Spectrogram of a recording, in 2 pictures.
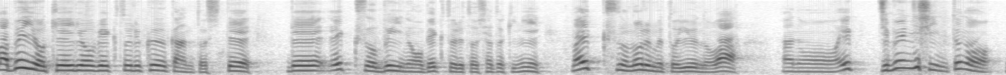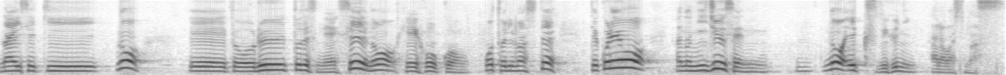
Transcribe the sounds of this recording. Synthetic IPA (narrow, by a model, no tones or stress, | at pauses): mabɯ̟io̞ke̞ːɾʲjo̞ːbe̞kɯ̟̥t̪o̞ɾɯ̟kɯ̟ːkãnt̪o̞ɕi̥t̪e̞ | d̪e̞ːkːɯ̥sɨo̞bɯ̟ino̞be̞kɯ̟̥t̪oɾɯ̟t̪o̞ɕi̥t̪at̪o̞kʲiɲ̟i | mae̞kːɯ̥sɨno̞no̞ɾɯ̟mɯ̟t̪o̞jɯ̟ːno̞βaː | no̞ek | d͡ʑibɯ̟̃ɲ̟d͡ʑiɕĩnt̪o̞no̞naise̞kʲino̞ | eːt̪o̞ɾɯ̟ːt̪o̞d̪e̞sɨne̞se̞ːno̞he̞ːho̞ːkõ̞ŋo̞t̪o̞ɾʲimaɕi̥t̪e̞ | d̪̥e̞ko̞ɾe̞o | ano̞ɲ̟iʑɨːsẽ̞n | no̞e̞kɯ̥sɨ̥t̪ojiɯ̟ɸɯ̟ɲ̟iaɾaβaɕima̰sɨ̥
